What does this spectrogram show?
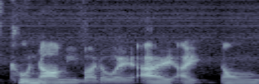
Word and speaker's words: Konami: It's Konami, by the way. I don't like when people mispronounce it, but it's okay.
